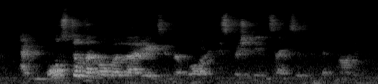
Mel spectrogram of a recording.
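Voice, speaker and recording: This man speaks with an Indian accent. His pace is moderate. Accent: Indian English, Telugu. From India, Telugu-speaking region. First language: Telugu. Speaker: professor. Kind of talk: lecture.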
